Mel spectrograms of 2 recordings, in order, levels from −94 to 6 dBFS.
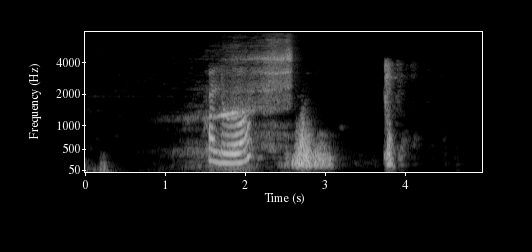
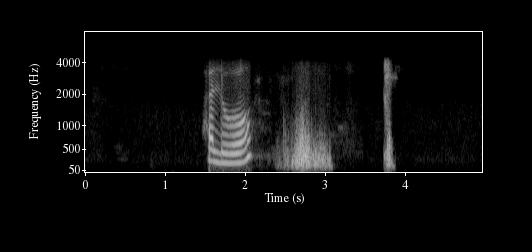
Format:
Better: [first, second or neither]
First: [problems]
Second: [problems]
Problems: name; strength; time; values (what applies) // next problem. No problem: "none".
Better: second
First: noise reduction (classical method WPE with log-MMSE)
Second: none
